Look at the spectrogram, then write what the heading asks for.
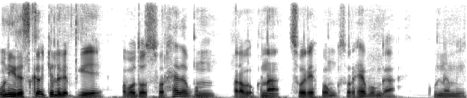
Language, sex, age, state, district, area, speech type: Santali, male, 45-60, Odisha, Mayurbhanj, rural, spontaneous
